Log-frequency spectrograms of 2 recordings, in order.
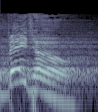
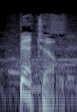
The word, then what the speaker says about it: Beto: Ted's opponent in this race is a stone-cold phony named Robert Francis O'Rourke, sometimes referred to as Beto. – Actually, it's pronounced Beto, a nickname for Robert that he picked up in his hometown of El Paso.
